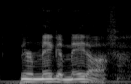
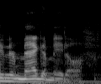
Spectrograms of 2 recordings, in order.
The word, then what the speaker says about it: Nurmagomedov: How do you pronounce his last name? – Nurmagomedov. – Yeah. Okay, I'm with you. So far, you and I are tracking in the same way. – It's actually Nurmagomedov.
